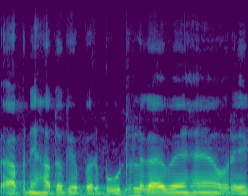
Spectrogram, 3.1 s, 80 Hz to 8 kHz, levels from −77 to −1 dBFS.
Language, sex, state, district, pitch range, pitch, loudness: Hindi, male, Delhi, New Delhi, 115-125 Hz, 125 Hz, -16 LUFS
